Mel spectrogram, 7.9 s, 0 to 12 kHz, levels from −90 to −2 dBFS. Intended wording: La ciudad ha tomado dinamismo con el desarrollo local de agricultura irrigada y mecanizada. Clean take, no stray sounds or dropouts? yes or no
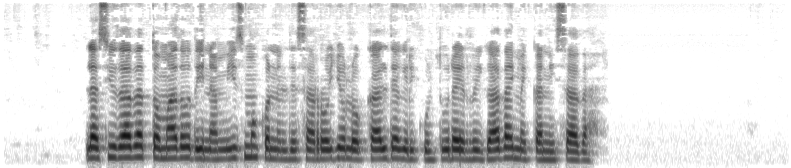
yes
